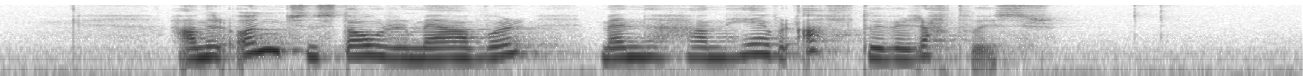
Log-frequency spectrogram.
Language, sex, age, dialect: Faroese, female, 36-60, Suðurstreymoy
